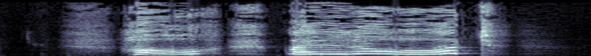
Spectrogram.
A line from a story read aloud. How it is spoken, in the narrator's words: cried the little girl, nearly crying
